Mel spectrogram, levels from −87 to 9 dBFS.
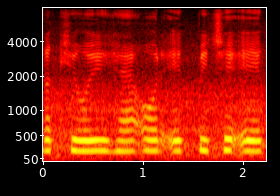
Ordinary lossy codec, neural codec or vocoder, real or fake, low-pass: none; none; real; none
